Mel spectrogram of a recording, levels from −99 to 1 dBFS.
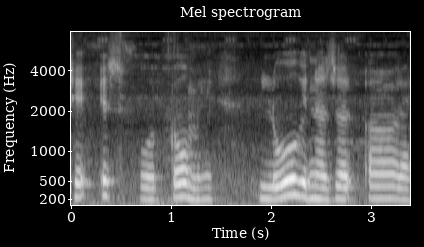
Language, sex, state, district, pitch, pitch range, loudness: Hindi, female, Madhya Pradesh, Umaria, 205 Hz, 195-230 Hz, -18 LUFS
